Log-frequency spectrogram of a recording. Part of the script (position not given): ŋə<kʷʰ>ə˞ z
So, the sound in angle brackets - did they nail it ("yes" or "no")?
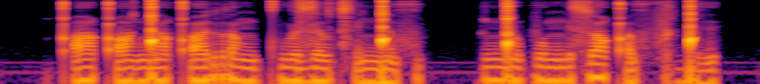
yes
